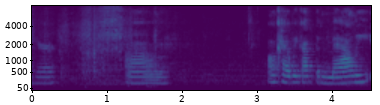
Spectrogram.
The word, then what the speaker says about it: Mally: Okay, we got the Mally. Is it Mally? Because, yeah, Sally is S-A-L-L-Y. So we got Mally, the Mally brand.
